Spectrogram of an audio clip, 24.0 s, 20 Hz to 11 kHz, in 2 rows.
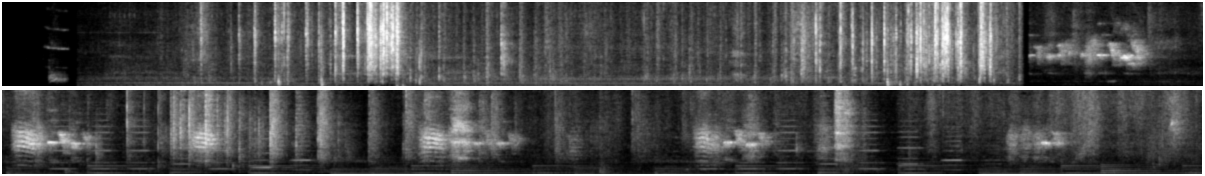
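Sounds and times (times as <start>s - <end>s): steady mechanical hum: 0.8s - 10.3s
small birds chirping: 10.3s - 15.2s, 16.1s - 17.9s, 18.9s - 20.8s, 21.9s - 22.8s.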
